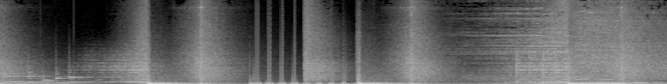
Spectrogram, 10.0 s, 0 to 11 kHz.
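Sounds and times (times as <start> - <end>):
sharp cracks: 3.0 - 6.8
noisy swell: 3.7 - 10.0.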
